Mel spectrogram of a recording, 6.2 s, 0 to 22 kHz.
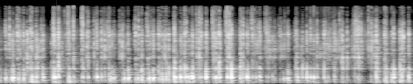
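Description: Long blue acrylic nails tap rapidly on the glossy varnished top of a large solid wooden table. The result is a dense run of short, dry clicks with a hollow knock around 300 Hz and bright clicky edges, each tap dying away almost instantly.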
